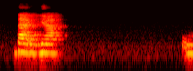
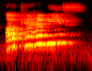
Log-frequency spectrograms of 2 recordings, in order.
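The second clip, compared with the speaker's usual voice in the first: singsong endearment; 11 semitones higher, 8 dB louder, slower than usual. Real, not acted. Affectionate address to viewers.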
